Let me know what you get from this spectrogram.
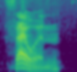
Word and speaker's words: Samhain: So uh, for those of you who didn't really feel like Logan's Samhain, it is pronounced Samhain, survey last week really no scratched your the itch for your 31st of October tingly feelings.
